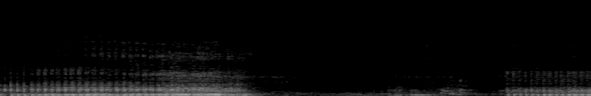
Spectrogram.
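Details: Winston, a Shih Tzu/Pekingese mix who dislikes bath time, lets out a strong, pulsing throaty growl, falls quiet briefly with soft rustling, then resumes growling.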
